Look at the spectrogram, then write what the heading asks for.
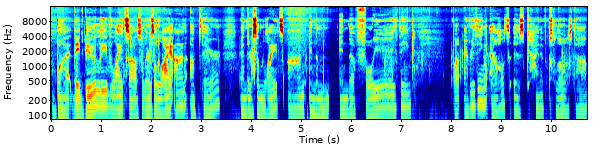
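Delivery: hushed whisper the whole way through. Coming back to the front of the cabin, narrating to listeners, whispering. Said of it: "I have no idea why I'm whispering".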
